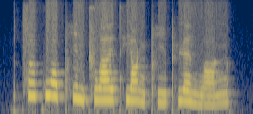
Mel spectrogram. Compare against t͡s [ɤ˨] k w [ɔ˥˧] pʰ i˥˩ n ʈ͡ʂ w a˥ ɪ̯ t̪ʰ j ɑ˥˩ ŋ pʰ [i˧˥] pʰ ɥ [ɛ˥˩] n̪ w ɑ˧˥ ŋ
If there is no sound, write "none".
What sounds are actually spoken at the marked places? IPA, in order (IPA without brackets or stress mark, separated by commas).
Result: ɤ˥, ɔ˥˧, i˧˥, ɛ˥˩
